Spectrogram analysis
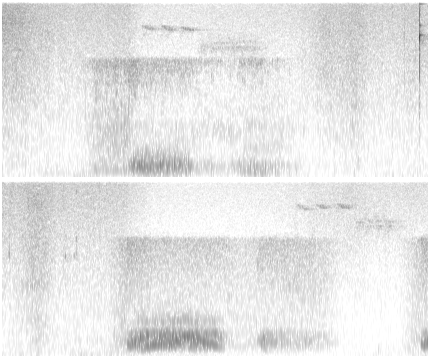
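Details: Expiratory wheeze: musical, whistling wheezes on the breaths out, heard through a stethoscope on the chest, in a pulmonology teaching demonstration.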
